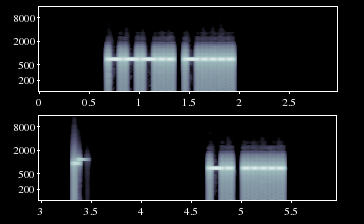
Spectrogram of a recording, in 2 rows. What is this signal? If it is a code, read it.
Morse code, heard as a keyed tone, about 28 wpm, 700 Hz. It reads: 86 N5
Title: Common Cut Numbers - 2-Digit 28wpm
